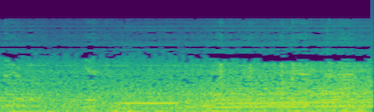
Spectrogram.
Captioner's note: radio chatter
